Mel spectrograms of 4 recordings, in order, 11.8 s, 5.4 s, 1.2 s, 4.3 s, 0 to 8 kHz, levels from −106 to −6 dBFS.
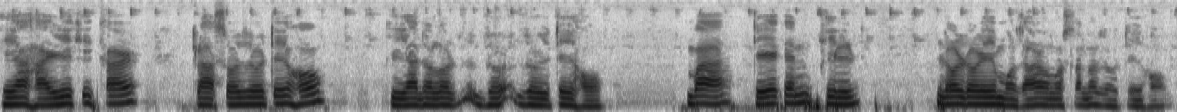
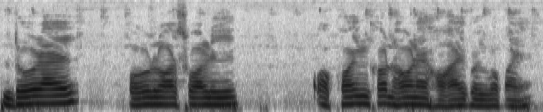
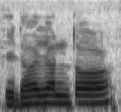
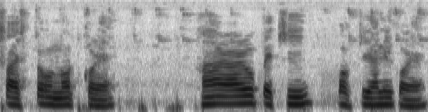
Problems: constant background noise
